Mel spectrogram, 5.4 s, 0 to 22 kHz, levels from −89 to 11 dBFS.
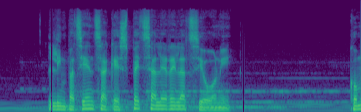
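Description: Two gaps at joins of encoded pieces interrupt the sound: one at 0.77 s lasting about 32 ms, another at 3.64 s lasting about 31 ms. Separately encoded segments were butted together untrimmed, so encoder start delay and end padding remain as brief silences with slightly smeared edges, after which the sound resumes where it stopped.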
